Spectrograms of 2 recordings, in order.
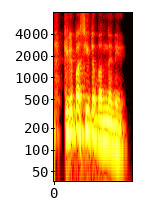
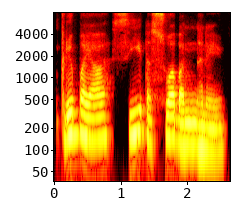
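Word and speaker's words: कृपयासीत् स्वबन्धने: कभी कभी कुछ लोग कृपा सीत बंधने ऐसे बोल देते हैं. मैं भी बोल सकता था ऐसे, लेकिन the right pronunciation is दृष्ट्वा परिश्रम कृष्ण कृपया सीत स्वबंधने.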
